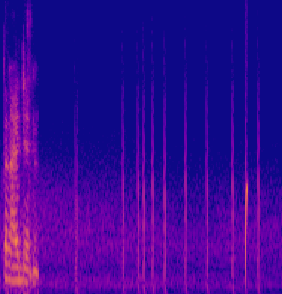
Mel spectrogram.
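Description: Soft game menu blips tick one after another.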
